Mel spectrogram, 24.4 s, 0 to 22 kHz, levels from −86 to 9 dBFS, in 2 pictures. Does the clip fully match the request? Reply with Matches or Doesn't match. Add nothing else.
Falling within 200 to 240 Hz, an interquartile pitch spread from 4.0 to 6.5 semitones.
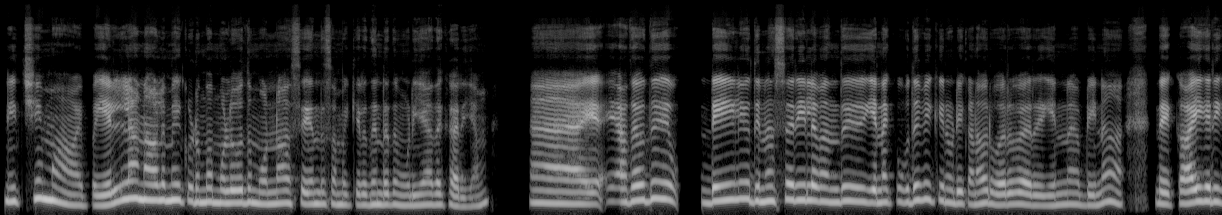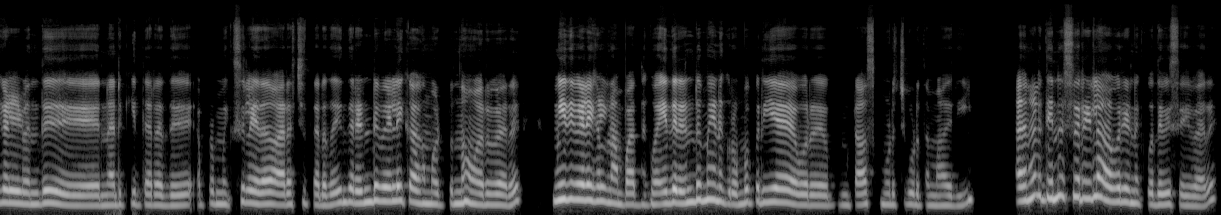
Matches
